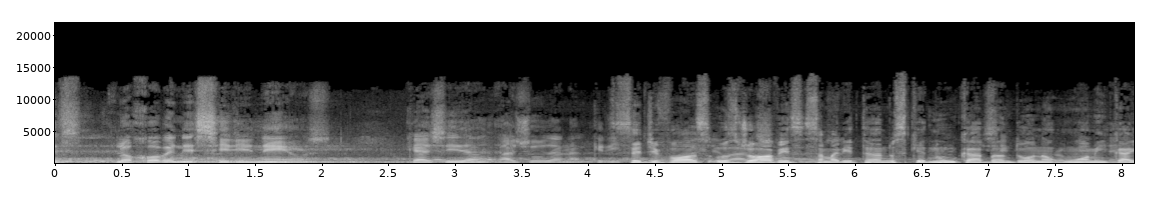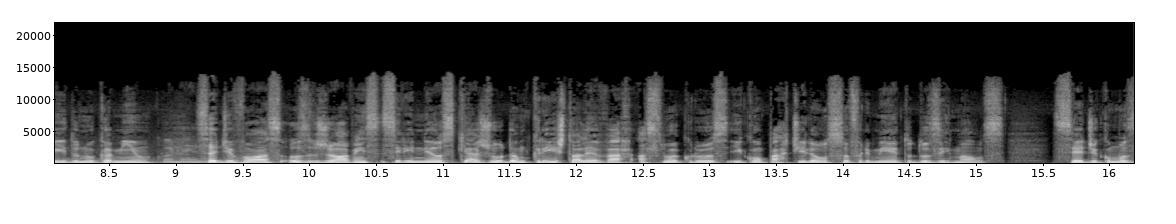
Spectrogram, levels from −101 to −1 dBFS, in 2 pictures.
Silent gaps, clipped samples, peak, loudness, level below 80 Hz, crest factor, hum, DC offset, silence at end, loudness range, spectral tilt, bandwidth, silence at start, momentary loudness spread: none; under 0.1%; -4 dBFS; -23 LUFS; -64 dBFS; 18 dB; none; under 0.1%; 0 s; 4 LU; -6 dB/octave; 14 kHz; 0 s; 10 LU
